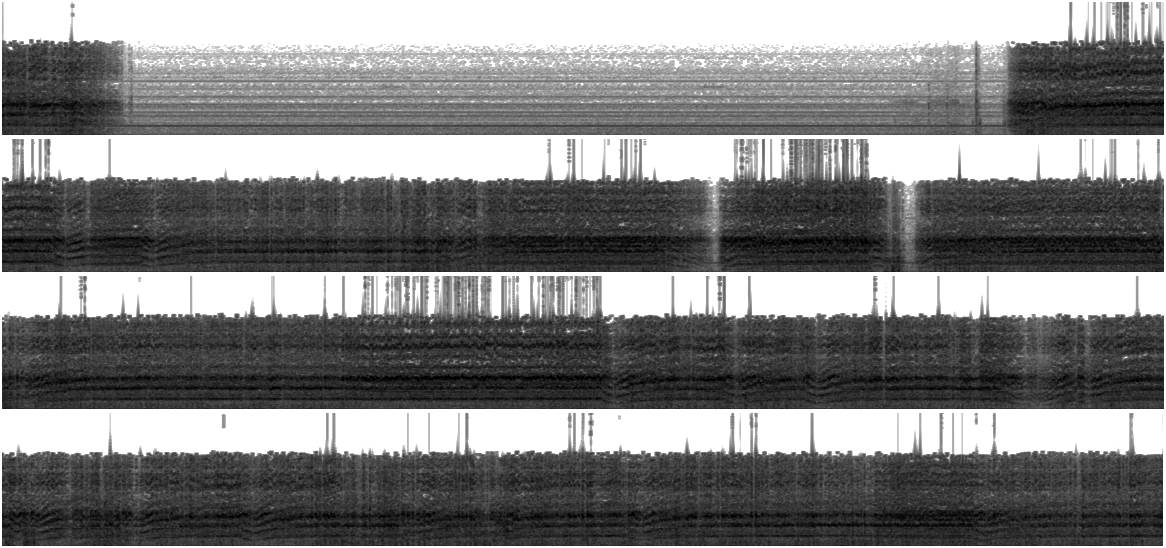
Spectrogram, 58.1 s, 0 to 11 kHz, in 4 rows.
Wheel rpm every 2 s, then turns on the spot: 130, 0, 0, 0, 0, 0, 90, 200, 200, 230, 200, 130, 170, 170, 190, 220, 230, 220, 190, 190, 200, 160, 190, 200, 190, 210, 220, 220, 210.
none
